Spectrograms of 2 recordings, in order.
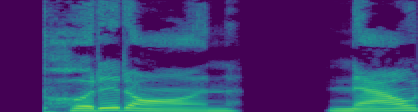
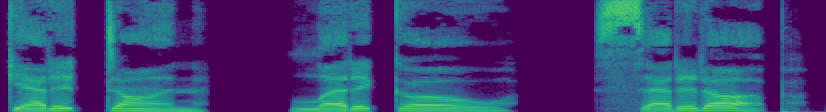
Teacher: in put it on, the T links to the vowel in it, making it sound like put it on. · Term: Linking with t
